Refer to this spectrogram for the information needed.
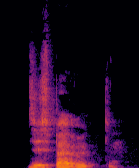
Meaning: second-person plural past historic of disparaître
- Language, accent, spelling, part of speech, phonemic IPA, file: French, Canada, disparûtes, verb, /dis.pa.ʁyt/, LL-Q150 (fra)-disparûtes.wav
